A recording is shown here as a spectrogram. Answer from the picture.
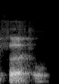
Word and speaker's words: FRTOL: glider pilots getting a fertile that's how we pronounce that acronym um and there are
